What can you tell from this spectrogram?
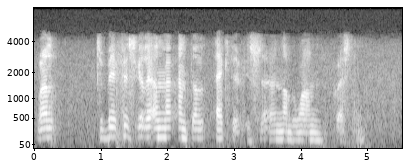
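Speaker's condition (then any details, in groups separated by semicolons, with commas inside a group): Parkinson's disease; Parkinson's 21 years, levodopa, anti-reaction medicine from year 15 halved intake, Lars-Erik Unestål mental training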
